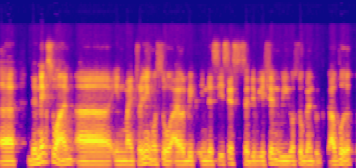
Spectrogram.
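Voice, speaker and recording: Dull, muffled webinar audio carries a deep-voiced man with a Malaysian accent, a native Malay speaker. He is a trainer walking through a live software demonstration. His delivery is halting, padded with repeated filler phrases. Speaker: cybersecurity trainer. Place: online webinar with screen share.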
